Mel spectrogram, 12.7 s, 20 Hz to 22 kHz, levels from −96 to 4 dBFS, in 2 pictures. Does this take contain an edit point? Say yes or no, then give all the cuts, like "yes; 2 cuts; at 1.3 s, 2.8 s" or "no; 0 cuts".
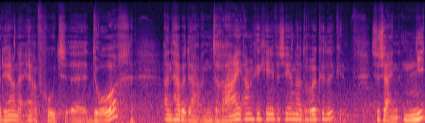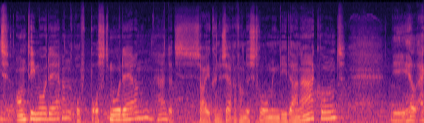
no; 0 cuts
